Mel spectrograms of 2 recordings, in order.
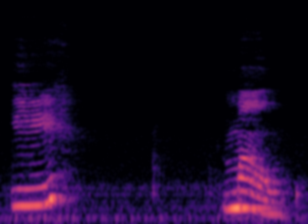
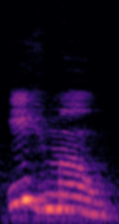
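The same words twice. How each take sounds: First: "irmão" split as ir... mão, long pause between; syllable by syllable. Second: Said in the usual way. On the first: Shown as a demonstration. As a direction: sound out "irmão" slowly in two separate pieces. Teacher sounds out the word.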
